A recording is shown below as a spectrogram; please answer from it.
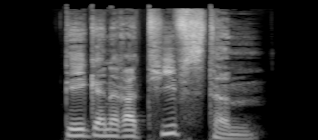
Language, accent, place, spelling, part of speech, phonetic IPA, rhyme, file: German, Germany, Berlin, degenerativstem, adjective, [deɡeneʁaˈtiːfstəm], -iːfstəm, De-degenerativstem.ogg
- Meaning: strong dative masculine/neuter singular superlative degree of degenerativ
